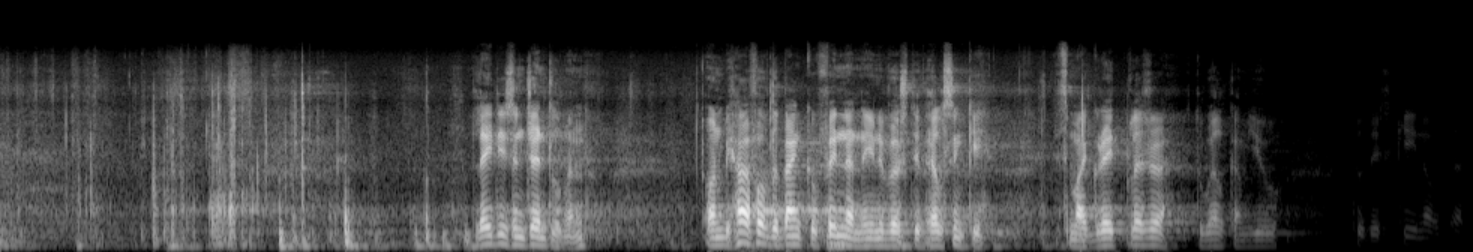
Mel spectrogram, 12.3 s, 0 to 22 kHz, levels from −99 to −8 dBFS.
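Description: No technical faults can be heard anywhere in the audio. Near the end, from around 9 s, the level eases down in a smooth, editor-style fade that reaches silence at 12.3 s.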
